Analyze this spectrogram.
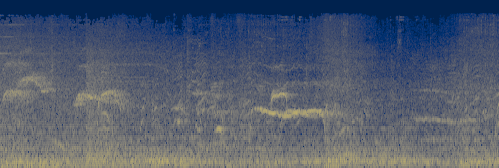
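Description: Riders scream loudly from the coaster.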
